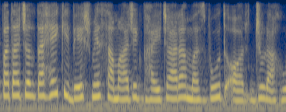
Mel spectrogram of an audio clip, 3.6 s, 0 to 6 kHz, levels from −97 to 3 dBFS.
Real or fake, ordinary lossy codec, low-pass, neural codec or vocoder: fake; none; 5.4 kHz; codec, 16 kHz, 4.8 kbps, FACodec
